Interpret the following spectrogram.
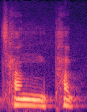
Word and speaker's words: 창탁: 때는 8초까지만 이야기하고 족제인 창탁 탁은 목탁탁 본래는 택이 아니고 탁인데 옛날 서울시장 뭐 양탁식인데 뭐 사람들이 양택식 해버리고 뭐 양택식이 돼버렸어요.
